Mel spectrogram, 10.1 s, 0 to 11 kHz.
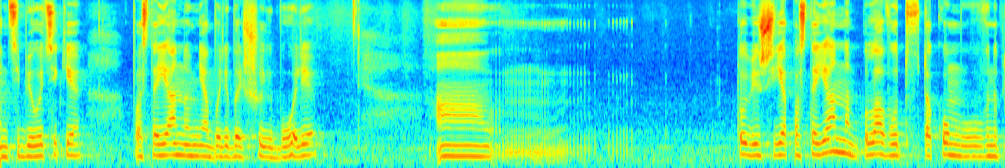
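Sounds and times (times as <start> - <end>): woman's creaky voice: 4.4 - 7.8.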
